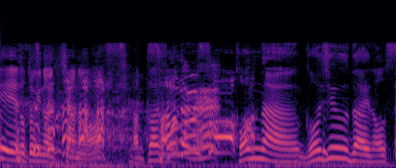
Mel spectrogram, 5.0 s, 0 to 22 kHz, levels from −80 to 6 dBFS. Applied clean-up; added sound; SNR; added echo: none; Motorcycle; 18 dB; none.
